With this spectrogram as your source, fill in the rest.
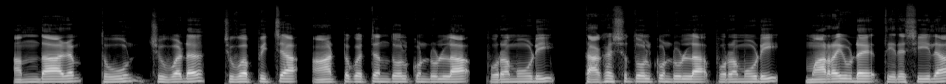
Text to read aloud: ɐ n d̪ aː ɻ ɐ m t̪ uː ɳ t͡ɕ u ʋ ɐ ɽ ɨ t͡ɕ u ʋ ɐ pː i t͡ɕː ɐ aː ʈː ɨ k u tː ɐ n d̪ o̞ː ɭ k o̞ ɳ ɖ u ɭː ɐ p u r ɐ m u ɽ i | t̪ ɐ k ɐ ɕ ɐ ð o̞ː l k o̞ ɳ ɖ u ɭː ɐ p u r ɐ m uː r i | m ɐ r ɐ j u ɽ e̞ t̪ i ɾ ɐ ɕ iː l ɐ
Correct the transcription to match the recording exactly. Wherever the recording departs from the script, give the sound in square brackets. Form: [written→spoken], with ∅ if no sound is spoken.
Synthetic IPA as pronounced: ɐ n d̪ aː ɻ ɐ m t̪ uː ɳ t͡ɕ u ʋ ɐ ɽ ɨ t͡ɕ u ʋ ɐ pː i t͡ɕː ɐ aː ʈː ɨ k [u→o] tː ɐ n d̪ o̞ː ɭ k o̞ ɳ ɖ u ɭː ɐ p u r ɐ m [u→uː] ɽ i | t̪ ɐ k ɐ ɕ ɐ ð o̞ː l k o̞ ɳ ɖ u ɭː ɐ p u r ɐ m uː [r→ɽ] i | m ɐ r ɐ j u ɽ e̞ t̪ i ɾ ɐ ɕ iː l ɐ

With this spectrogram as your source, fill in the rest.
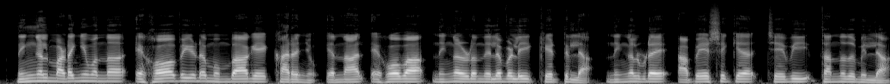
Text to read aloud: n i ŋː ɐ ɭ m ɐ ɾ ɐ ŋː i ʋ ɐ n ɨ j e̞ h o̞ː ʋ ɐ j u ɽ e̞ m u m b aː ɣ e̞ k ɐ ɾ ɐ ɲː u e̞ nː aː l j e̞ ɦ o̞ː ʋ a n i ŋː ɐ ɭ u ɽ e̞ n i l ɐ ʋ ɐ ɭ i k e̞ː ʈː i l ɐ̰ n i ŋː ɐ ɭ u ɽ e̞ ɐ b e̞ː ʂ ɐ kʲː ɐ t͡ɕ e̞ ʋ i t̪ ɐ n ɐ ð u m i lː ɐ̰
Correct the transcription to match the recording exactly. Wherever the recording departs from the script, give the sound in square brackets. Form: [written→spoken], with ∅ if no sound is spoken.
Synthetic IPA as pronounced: n i ŋː ɐ ɭ m ɐ [ɾ→ɽ] ɐ ŋː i ʋ ɐ [n→nː] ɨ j e̞ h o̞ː ʋ ɐ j u ɽ e̞ m u m b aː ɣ e̞ k ɐ ɾ ɐ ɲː u e̞ nː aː l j e̞ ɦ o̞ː ʋ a n i ŋː ɐ ɭ u ɽ e̞ n i l ɐ ʋ ɐ ɭ i k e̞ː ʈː i [l→lː] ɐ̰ n i ŋː ɐ ɭ u ɽ e̞ ɐ b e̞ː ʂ ɐ kʲː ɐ t͡ɕ e̞ ʋ i t̪ ɐ [n→nː] ɐ ð u m i lː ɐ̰

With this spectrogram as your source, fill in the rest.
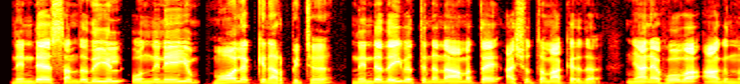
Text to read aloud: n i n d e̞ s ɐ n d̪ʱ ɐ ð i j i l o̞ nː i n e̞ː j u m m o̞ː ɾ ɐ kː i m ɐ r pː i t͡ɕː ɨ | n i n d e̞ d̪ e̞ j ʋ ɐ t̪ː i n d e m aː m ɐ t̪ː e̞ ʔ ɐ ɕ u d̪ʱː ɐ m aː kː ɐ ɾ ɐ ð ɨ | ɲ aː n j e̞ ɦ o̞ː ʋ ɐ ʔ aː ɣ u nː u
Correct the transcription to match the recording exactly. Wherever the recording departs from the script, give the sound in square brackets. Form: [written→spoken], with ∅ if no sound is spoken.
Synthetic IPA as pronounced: n i n d e̞ s ɐ n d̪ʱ ɐ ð i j i l o̞ nː i n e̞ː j u m m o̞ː [ɾ→l] ɐ kː i [m→n] ɐ r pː i t͡ɕː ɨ | n i n d e̞ d̪ e̞ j ʋ ɐ t̪ː i n d e [m→n] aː m ɐ t̪ː e̞ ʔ ɐ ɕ u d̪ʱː ɐ m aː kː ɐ ɾ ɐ ð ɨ | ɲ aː n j e̞ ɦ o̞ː ʋ ɐ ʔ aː ɣ u nː u

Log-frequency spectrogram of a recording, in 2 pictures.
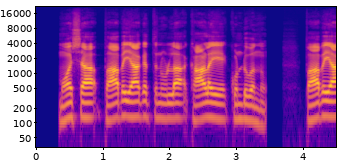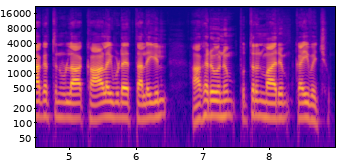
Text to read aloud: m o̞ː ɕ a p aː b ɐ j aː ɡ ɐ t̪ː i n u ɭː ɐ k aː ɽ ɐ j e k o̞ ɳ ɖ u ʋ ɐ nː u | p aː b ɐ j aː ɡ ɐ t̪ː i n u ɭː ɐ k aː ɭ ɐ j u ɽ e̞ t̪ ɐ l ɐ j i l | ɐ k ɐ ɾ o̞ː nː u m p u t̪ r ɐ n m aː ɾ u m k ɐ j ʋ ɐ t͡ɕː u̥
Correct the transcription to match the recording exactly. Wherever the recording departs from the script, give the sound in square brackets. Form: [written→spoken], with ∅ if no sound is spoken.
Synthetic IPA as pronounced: m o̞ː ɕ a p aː b ɐ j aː ɡ ɐ t̪ː i n u ɭː ɐ k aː [ɽ→ɭ] ɐ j e k o̞ ɳ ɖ u ʋ ɐ nː u | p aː b ɐ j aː ɡ ɐ t̪ː i n u ɭː ɐ k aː ɭ ɐ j u ɽ e̞ t̪ ɐ l ɐ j i l | ɐ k ɐ ɾ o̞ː [nː→n] u m p u t̪ r ɐ n m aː ɾ u m k ɐ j ʋ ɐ t͡ɕː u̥

